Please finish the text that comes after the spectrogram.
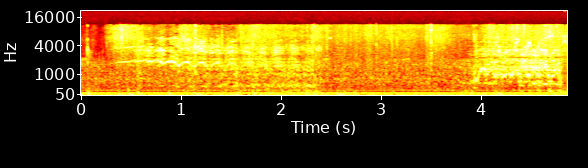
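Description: A horse neighs and whinnies in Red Dead Redemption 2, with steady clip-clop of hooves beneath a constant game background hum.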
